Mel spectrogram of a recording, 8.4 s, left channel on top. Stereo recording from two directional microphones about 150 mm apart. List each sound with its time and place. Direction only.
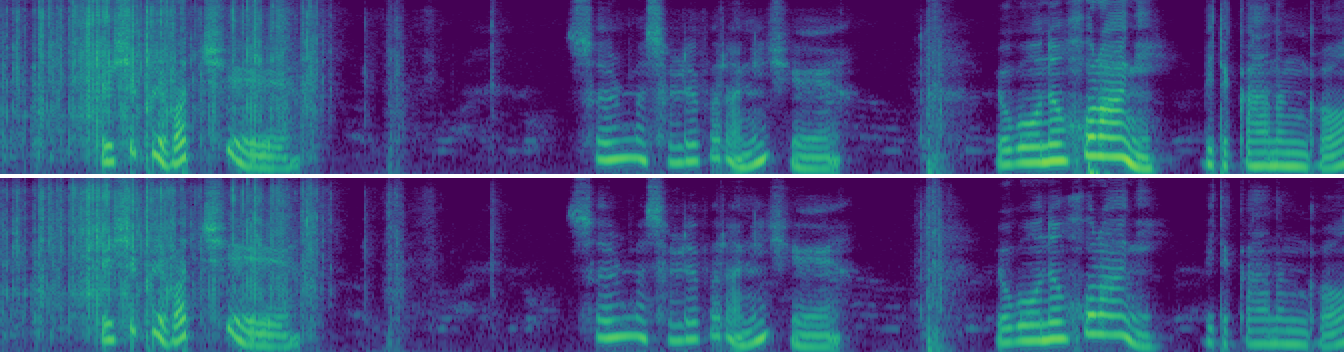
0.0 s crumpling: 10° left (ahead or behind)
0.7 s speech: 15° left (ahead or behind)
3.5 s speech: 25° left (ahead or behind)
5.7 s a sound: 15° left (ahead or behind)
6.2 s speech: 20° left (ahead or behind)
6.7 s speech: 50° left (ahead or behind)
